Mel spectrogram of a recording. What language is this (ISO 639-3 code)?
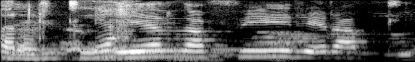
isl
